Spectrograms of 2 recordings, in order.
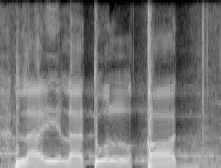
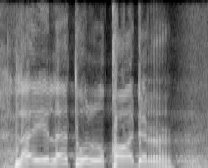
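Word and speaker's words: ليلة القدر: Tapi kita langsung tempel lidah kita tanpa bunyi, tanpa ancang-ancang ya. Berarti apa? Lailatul qadr. Lailatul qadr. Lailatul qadr. Ya, jangan lailatul qadr.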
